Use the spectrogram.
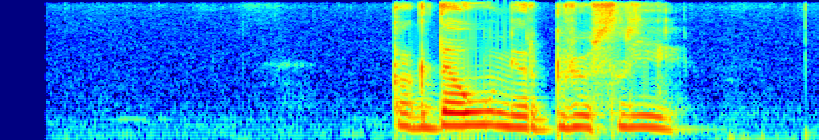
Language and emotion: Russian, neutral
